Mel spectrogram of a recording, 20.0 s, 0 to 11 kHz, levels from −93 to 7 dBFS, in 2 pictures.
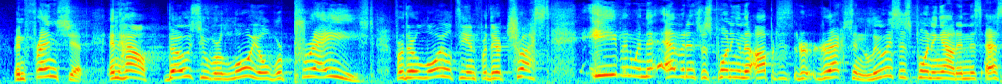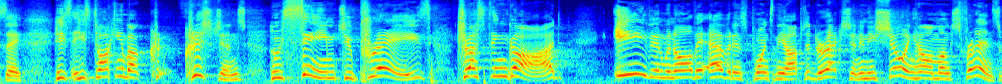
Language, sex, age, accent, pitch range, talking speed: English, male, 30-49, American, 235-310 Hz, 190 wpm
